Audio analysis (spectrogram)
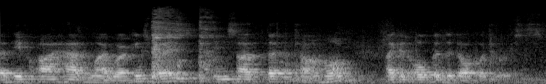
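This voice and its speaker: A man with a Finnish accent at a fairly slow pace, amid noticeable background noise and audible room echo. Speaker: tour guide and business owner. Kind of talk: lecture. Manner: halting.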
